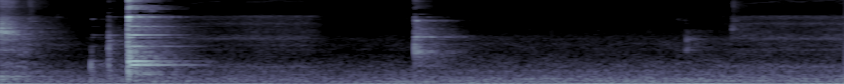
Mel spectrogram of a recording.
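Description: A sharp clink of a glass bottle against steel bar tools about half a second in, then a lighter click near two seconds. Near the end comes the faint hiss of vodka pouring from a bottle's pour-spout into a steel jigger.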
